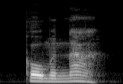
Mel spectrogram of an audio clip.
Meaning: inflection of nakomen: 1. plural present indicative 2. plural present subjunctive
- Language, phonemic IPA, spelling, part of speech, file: Dutch, /ˈkomə(n) ˈna/, komen na, verb, Nl-komen na.ogg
